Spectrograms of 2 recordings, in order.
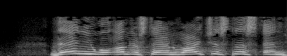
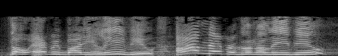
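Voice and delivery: bold vow; 3 semitones higher, 5 dB louder than usual. Retold or imitated. Peter vows loyalty to Jesus.

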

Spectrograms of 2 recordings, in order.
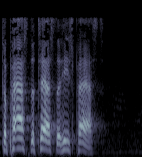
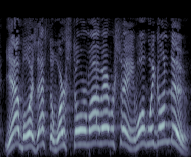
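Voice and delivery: high-pitched put-on voice, climbing to the final question; hammed-up fearful disciple talk; mock alarm; 7 semitones higher, 3 dB louder than usual. Preacher imitating what Jesus never said about a storm, in high mock alarm. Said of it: "He didn't talk like that".

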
